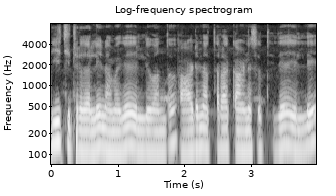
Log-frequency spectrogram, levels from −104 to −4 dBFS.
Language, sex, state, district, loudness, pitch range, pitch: Kannada, male, Karnataka, Chamarajanagar, -15 LUFS, 110-125 Hz, 115 Hz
